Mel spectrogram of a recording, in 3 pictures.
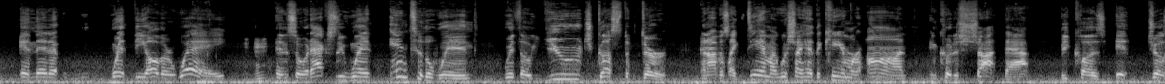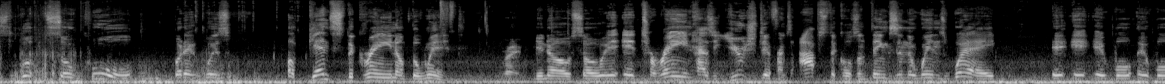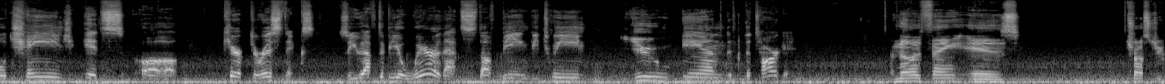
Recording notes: Road Trip Conversation. Caution* Heavy Road Noise Ahead. I apologize upfront for the road noise, I did my best to remove it in post, but the recorder was too good capturing it.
